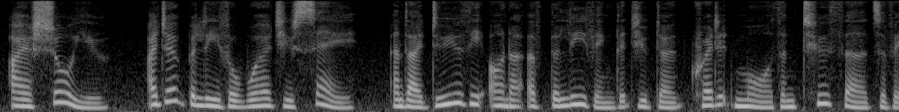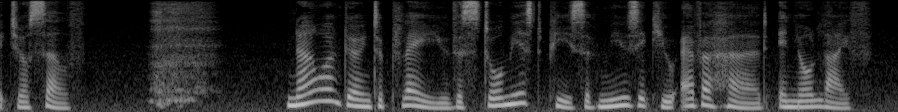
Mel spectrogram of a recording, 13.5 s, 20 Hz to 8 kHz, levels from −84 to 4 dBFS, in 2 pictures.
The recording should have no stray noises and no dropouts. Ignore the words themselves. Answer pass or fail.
fail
